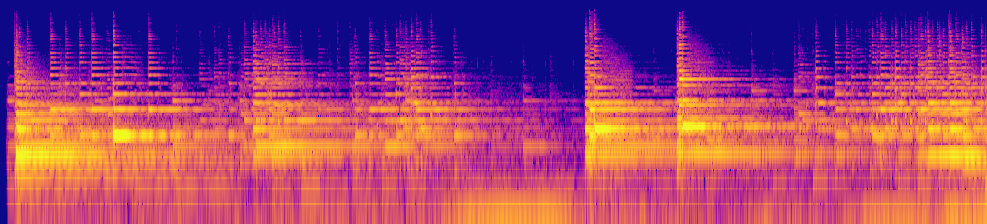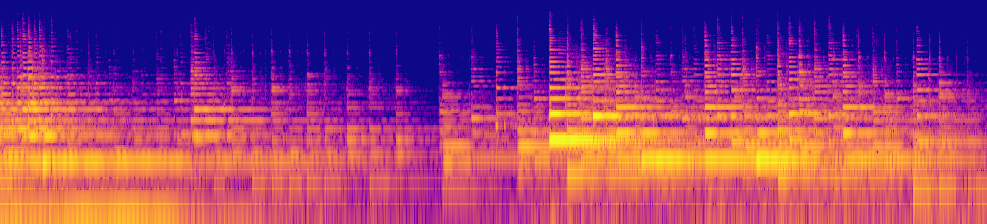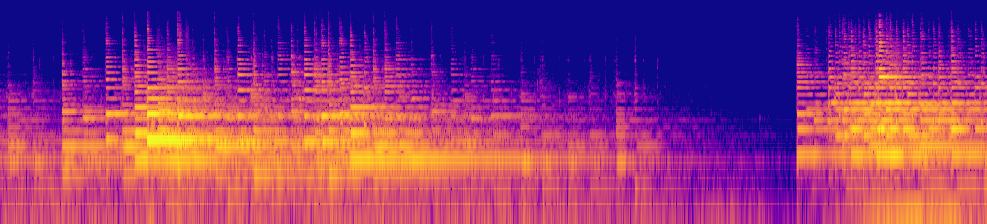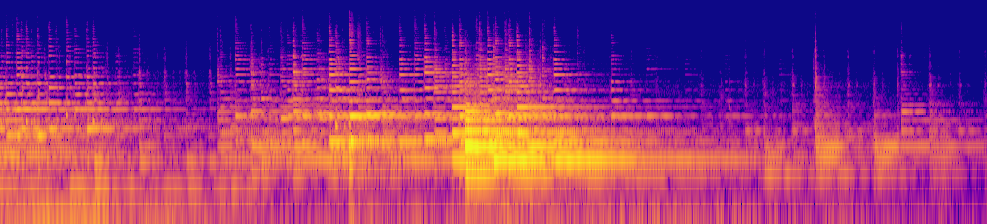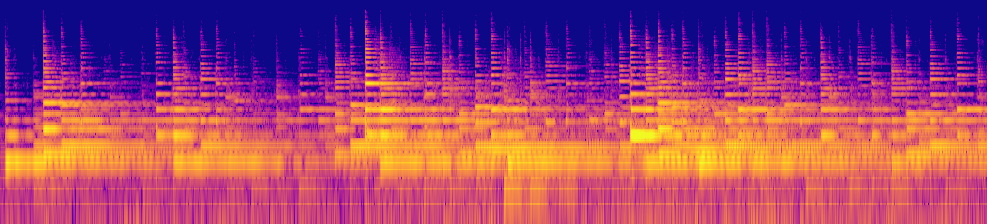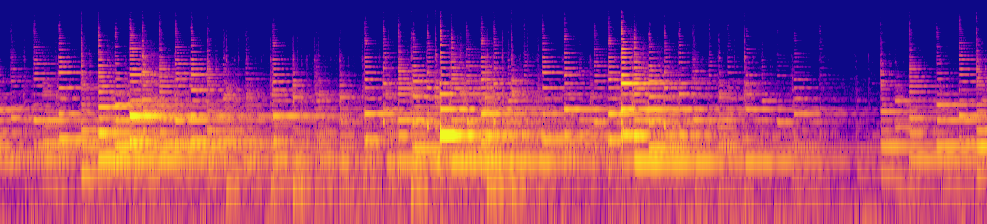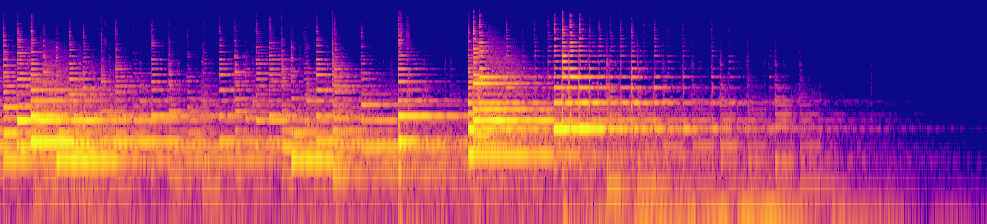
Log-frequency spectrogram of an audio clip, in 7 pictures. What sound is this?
A little creepy ambiance bed I made for a DnD game, this is a moon guitar gently plucking around a d minor scale, with a few harmonic exceptions here and there!
background, minor, ambience, creepy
